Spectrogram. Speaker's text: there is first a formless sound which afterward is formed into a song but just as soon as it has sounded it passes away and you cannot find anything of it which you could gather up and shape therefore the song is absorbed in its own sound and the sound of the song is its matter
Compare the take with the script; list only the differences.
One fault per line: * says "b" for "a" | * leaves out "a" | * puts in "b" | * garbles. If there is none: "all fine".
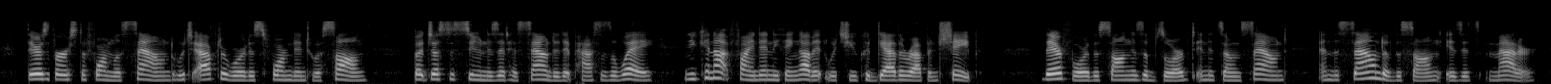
all fine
